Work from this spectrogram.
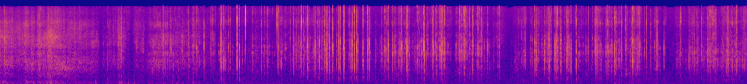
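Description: Long nails scratch a single soft, solid foam sponge with a glitter-beaded top as it rests on a table. Dense, rapid crinkling and crackling scratches with a bright, hissy edge continue throughout, easing briefly near the two-second and ten-second marks.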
